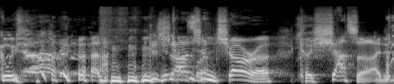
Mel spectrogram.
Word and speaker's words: cachaça: Cachaça is funny because it's got a lot of C's in it and they're all pronounced differently. You got Sha.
